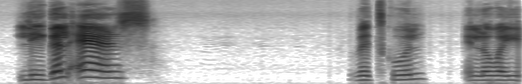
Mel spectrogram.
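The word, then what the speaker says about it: heirs: accept step to legal एयर्स with school इन लोग वही है ना हायर वाले लीगल हायर ए साइलेंट होता है बच्चे हम लोग एंड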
